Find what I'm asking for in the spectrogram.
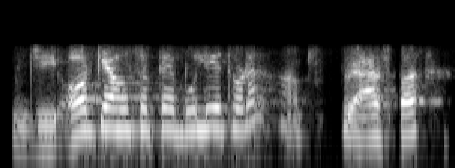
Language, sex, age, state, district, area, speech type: Hindi, male, 18-30, Rajasthan, Jaipur, urban, conversation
